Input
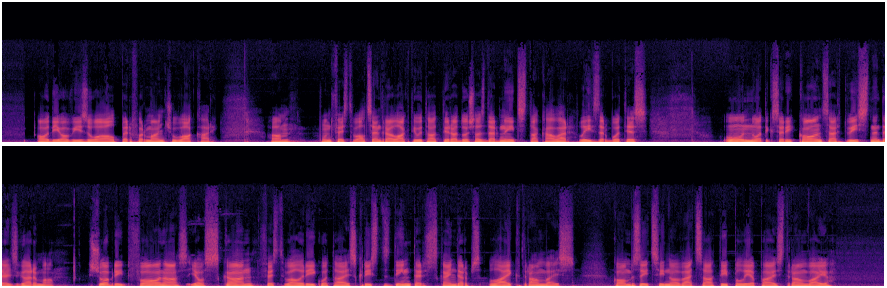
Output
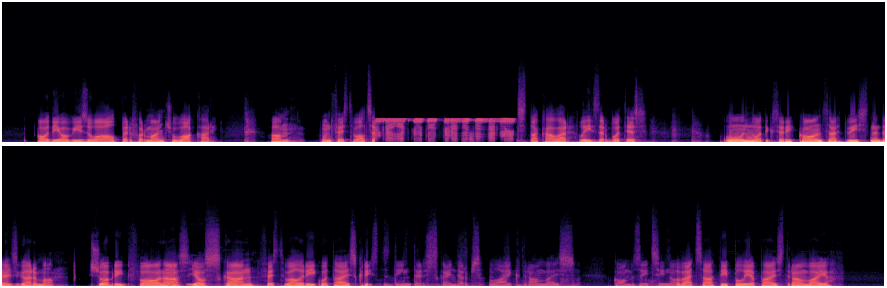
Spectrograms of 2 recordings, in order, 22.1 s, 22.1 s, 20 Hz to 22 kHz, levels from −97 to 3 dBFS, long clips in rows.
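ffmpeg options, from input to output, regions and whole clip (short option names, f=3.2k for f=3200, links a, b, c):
-filter_complex "[0:a]asettb=1/sr,asplit=3[a][b][c];[a]atrim=end=4.654[d];[b]atrim=start=4.65:end=6.43,asetpts=PTS-STARTPTS,afade=t=in:d=0.004:c=qsin,afade=t=out:st=1.776:d=0.004:c=qsin,equalizer=f=480:w=0.5:g=-12.5,aeval=exprs='val(0)*sin(2*PI*170*n/s)':c=same,lowpass=f=3.1k:t=q:w=0.5098,lowpass=f=3.1k:t=q:w=0.6013,lowpass=f=3.1k:t=q:w=0.9,lowpass=f=3.1k:t=q:w=2.563,afreqshift=-3700[e];[c]atrim=start=6.426[f];[d][e]acrossfade=d=0.004:c1=hsin:c2=qsin[g];[g][f]acrossfade=d=0.004:c1=qsin:c2=hsin,asettb=1/sr,asplit=3[h][i][j];[h]atrim=end=7.934[k];[i]atrim=start=7.93:end=11.07,asetpts=PTS-STARTPTS,afade=t=in:d=0.004:c=qsin,afade=t=out:st=3.136:d=0.004:c=qsin,bass=f=250:g=8,treble=f=4k:g=-14,asoftclip=type=hard:threshold=-14.5dB[l];[j]atrim=start=11.066[m];[k][l]acrossfade=d=0.004:c1=hsin:c2=qsin[n];[n][m]acrossfade=d=0.004:c1=qsin:c2=hsin,asettb=1/sr,asplit=3[o][p][q];[o]atrim=end=13.064[r];[p]atrim=start=13.06:end=13.82,asetpts=PTS-STARTPTS,afade=t=in:d=0.004:c=qsin,afade=t=out:st=0.756:d=0.004:c=qsin,equalizer=f=110:t=o:w=0.32:g=-7.5,asplit=2[s][t];[t]adelay=22,volume=-2dB[u];[s][u]amix=inputs=2:normalize=0,atrim=end_sample=33516[v];[q]atrim=start=13.816[w];[r][v]acrossfade=d=0.004:c1=hsin:c2=qsin[x];[x][w]acrossfade=d=0.004:c1=qsin:c2=hsin,asettb=1/sr,asplit=3[y][z][aa];[y]atrim=end=15.604[ab];[z]atrim=start=15.6:end=19.47,asetpts=PTS-STARTPTS,afade=t=in:d=0.004:c=qsin,afade=t=out:st=3.866:d=0.004:c=qsin,aecho=1:1:5.7:0.46,atrim=end_sample=170667,acompressor=threshold=-36dB:ratio=10:attack=3.2:release=140:knee=1:detection=peak,aecho=1:1:383:0.126,atrim=end_sample=170667[ac];[aa]atrim=start=19.466[ad];[ab][ac]acrossfade=d=0.004:c1=hsin:c2=qsin[ae];[ae][ad]acrossfade=d=0.004:c1=qsin:c2=hsin,agate=range=-19dB:threshold=-46dB:ratio=16:detection=peak,lowpass=1.9k,aemphasis=mode=production:type=cd,volume=2.5dB"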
